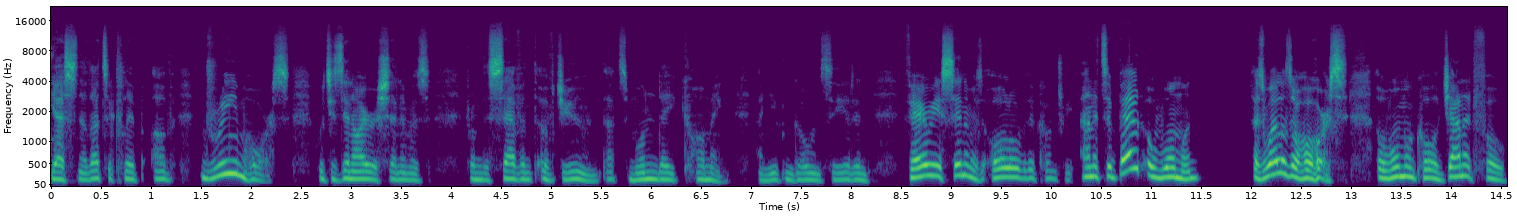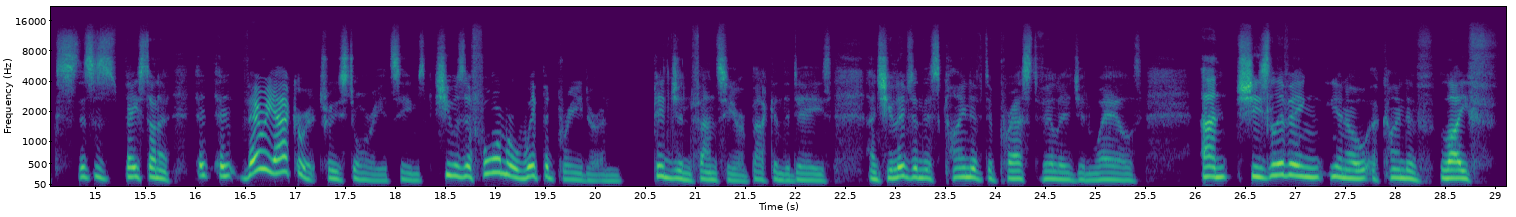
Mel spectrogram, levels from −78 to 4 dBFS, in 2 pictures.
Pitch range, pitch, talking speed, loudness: 150-210 Hz, 175 Hz, 200 wpm, -21 LUFS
